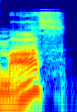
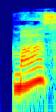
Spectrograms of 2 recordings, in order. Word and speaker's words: Maß: Ich sag dir noch kurz was zur Aussprache, Maß hat ein langes A.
